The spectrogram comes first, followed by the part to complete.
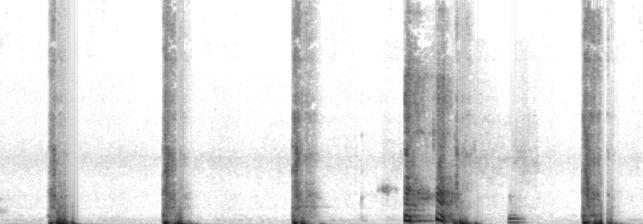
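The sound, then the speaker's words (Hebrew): A person imitates how a man used to give small, stifled coughs and throat clearing, a series of about six short muffled bursts spaced roughly a second apart, fairly loud, with no speech. “שהייתה לו שיעול, איך שהוא היה משתעל זה, כנראה כי הוא לא רצה להפריע, אבל זה פשוט הכי פאקינג הפריע, כי רציתי לשבור לו את הראש, זה שפשוט כל פעם היית שומע כזה דבר כזה.”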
